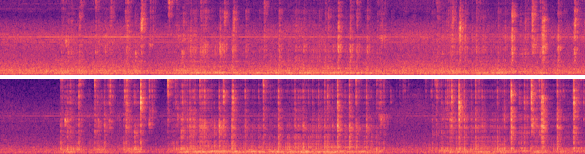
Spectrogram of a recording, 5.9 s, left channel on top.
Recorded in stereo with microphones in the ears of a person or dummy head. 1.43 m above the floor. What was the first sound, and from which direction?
Dripping, 65° right (ahead or behind).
